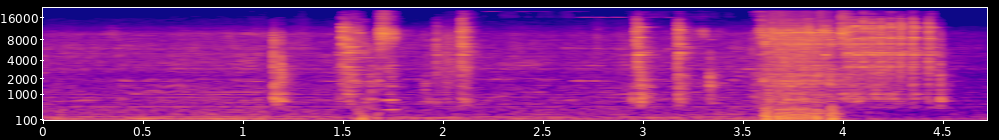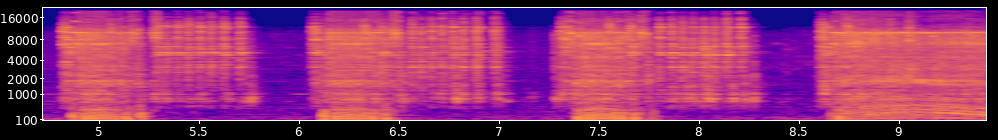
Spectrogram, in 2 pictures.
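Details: Poulan Pro 525 chainsaw (essentially Pioneer P52), governed carb, carb gasket issues repaired: won't settle to slow idle, holds a high buzzy tone and surges unevenly even with idle speed screw fully backed off; high idle, cause unknown.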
